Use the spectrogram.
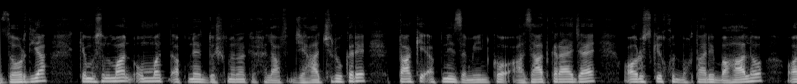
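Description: Nothing stood out as a technical problem on listening to this audio.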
